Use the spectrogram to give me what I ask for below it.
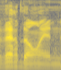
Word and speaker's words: Verdon: It's correct, yeah, Verdon in French.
